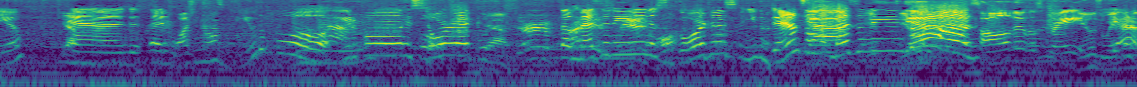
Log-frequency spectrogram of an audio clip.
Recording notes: We brought a mic around Cal Anderson Park across the street from Centruy Ballroom and talked to dancers in their down time.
